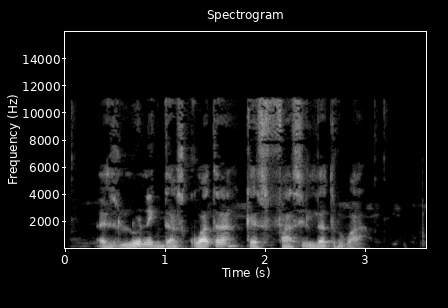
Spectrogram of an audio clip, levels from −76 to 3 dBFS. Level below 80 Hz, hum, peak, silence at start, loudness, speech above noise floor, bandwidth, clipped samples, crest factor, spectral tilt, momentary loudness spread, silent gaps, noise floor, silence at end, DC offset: -50 dBFS; none; -2 dBFS; 0.3 s; -21 LUFS; 32 dB; 11.5 kHz; under 0.1%; 20 dB; -4.5 dB/octave; 12 LU; none; -53 dBFS; 0.6 s; under 0.1%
